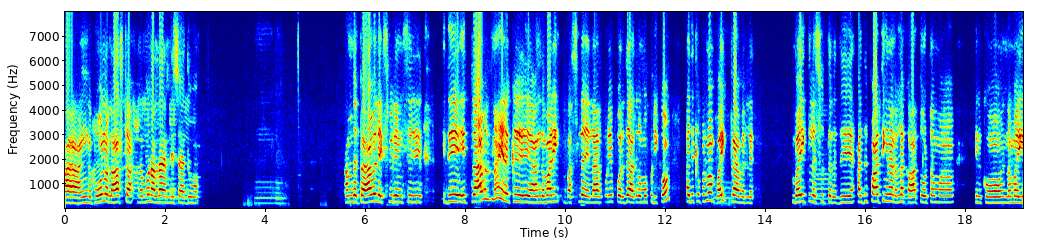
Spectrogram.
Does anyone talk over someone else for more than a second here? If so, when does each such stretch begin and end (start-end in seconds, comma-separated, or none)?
0.6-2.6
